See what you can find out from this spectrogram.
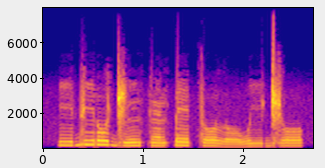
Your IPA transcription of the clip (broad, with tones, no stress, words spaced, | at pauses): i˧di˦ɾo˦ d͡ʒĩ˧ kɛ̃˧k͡pe˦to˧ lo˨wi˧d͡ʒo˦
